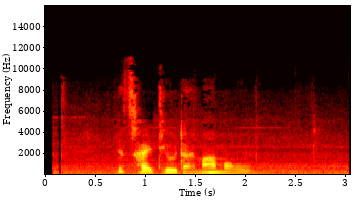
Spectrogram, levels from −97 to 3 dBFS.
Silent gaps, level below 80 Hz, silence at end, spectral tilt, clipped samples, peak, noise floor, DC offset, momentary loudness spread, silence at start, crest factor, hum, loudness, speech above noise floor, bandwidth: none; -56 dBFS; 0 s; -6 dB/octave; under 0.1%; -2 dBFS; -45 dBFS; under 0.1%; 23 LU; 0.1 s; 24 dB; none; -24 LUFS; 21 dB; 10 kHz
